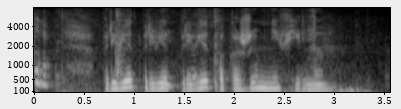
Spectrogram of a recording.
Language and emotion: Russian, neutral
